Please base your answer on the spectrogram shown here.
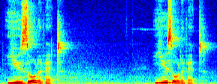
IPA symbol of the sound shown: z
